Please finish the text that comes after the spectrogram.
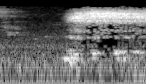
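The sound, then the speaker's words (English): A person imitates a snake with one steady, loud "sss" hiss that starts about halfway through and keeps going to the end, after a quiet, breathy opening. “you're a snake. What does a snake do?”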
